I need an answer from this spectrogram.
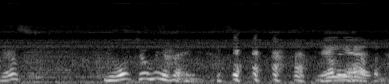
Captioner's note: laughs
